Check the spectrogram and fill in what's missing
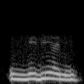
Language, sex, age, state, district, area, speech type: Bengali, female, 18-30, West Bengal, South 24 Parganas, rural, conversation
